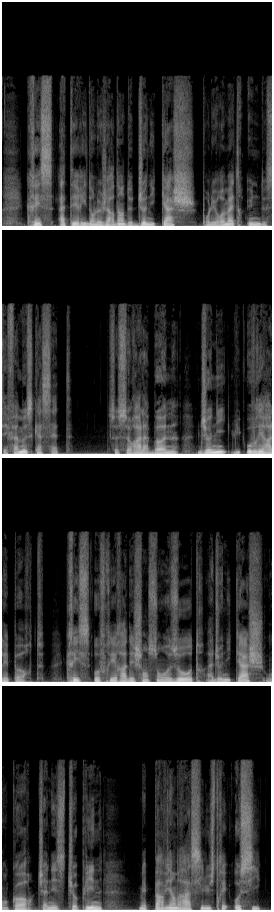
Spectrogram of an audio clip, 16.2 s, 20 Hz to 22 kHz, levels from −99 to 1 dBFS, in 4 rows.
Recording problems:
none

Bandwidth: 14.5 kHz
